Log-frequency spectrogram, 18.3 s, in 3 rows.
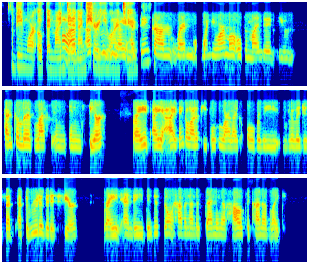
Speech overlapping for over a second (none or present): present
